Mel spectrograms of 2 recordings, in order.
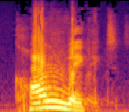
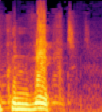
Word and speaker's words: convict: The judge was going to convict him of murder. Yes? And so the convict was hanged. So the convict as a noun, and to convict. Difference in the stress syllable needs to be heard.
